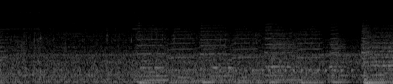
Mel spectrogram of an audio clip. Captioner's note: simmering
